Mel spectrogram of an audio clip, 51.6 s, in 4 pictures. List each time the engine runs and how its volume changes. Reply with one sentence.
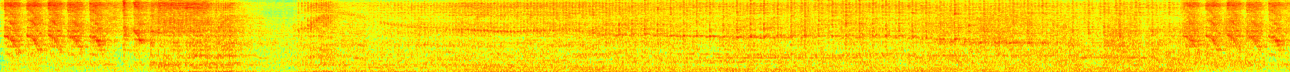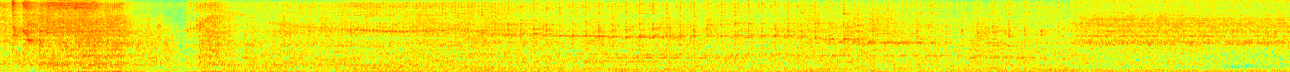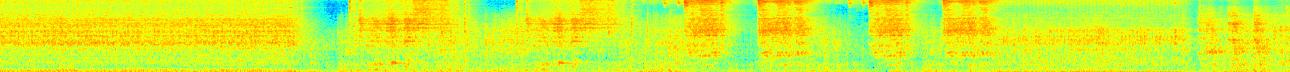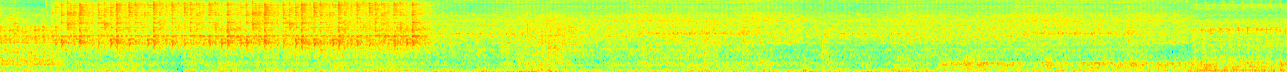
The engine can be heard from 0.0 to 51.5 s, getting quieter.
